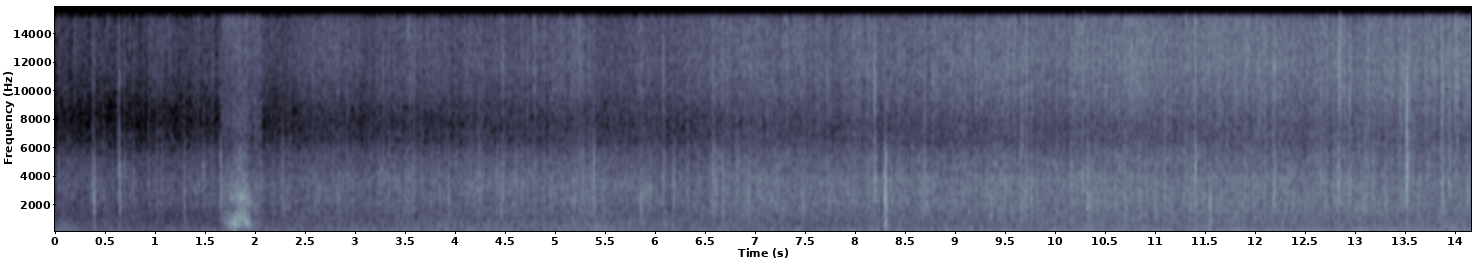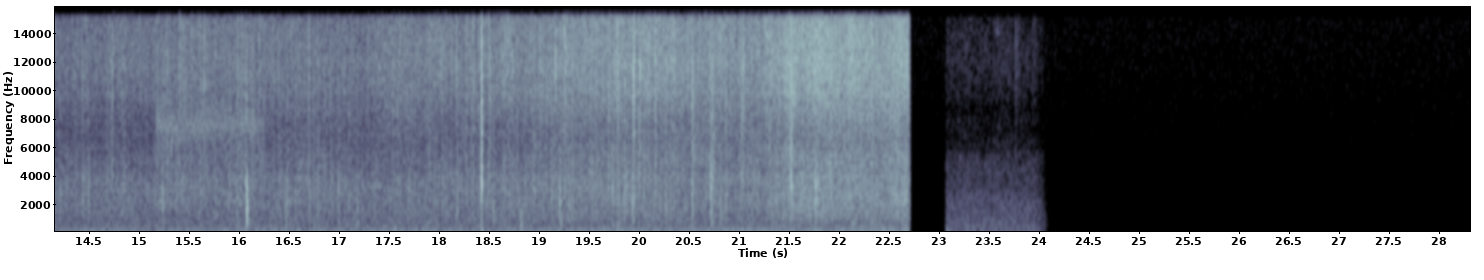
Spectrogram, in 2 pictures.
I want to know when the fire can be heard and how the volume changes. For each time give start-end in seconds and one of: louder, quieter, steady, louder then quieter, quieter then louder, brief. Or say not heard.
0.0-22.8 louder.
